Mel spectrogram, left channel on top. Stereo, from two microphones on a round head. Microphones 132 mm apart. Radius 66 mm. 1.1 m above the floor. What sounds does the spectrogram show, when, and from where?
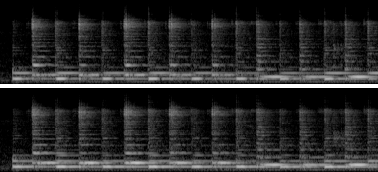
0.1 s a guitar: 30° left (ahead or behind), 5 m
